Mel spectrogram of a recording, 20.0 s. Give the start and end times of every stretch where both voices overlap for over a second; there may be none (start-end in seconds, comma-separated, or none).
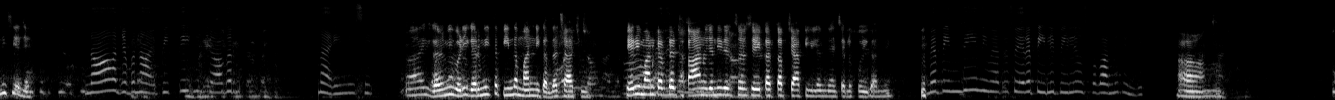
9.4-10.7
